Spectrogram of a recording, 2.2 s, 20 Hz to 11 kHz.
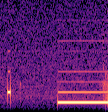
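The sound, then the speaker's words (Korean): A brief electronic telephone keypad beep as 1 is pressed for domestic time after calling the 116 time service, then after a pause a steady, loud telephone tone holds for about a second before ending in a short click. No voices. “국내 시각은 1번을.”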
